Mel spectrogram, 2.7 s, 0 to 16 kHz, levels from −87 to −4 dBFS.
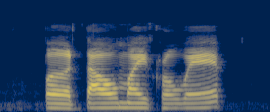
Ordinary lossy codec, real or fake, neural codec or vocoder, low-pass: none; real; none; 7.2 kHz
